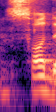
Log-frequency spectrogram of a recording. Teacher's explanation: huruf shad adalah idbaq menutupnya lidah ke langit mulut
